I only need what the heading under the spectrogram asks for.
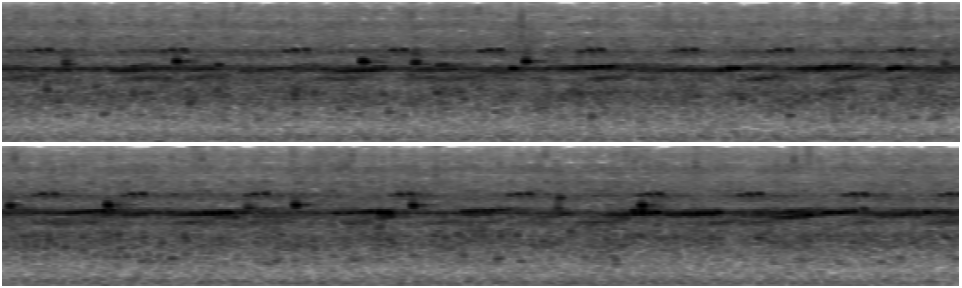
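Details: Frogs calling at a lake at night: a dense, continuous high-pitched chorus with shrill trills and short repeated pulses layered over a steady ringing drone, with no other clear sounds.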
